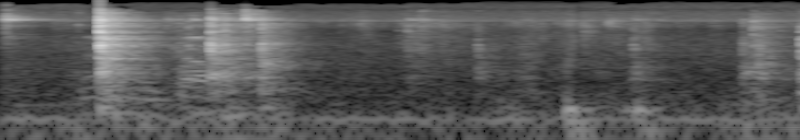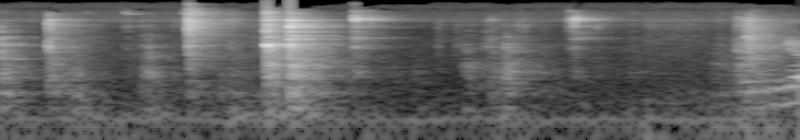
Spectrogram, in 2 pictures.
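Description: Metal tools and a metal equipment stand being handled: irregular metallic clanks and rattles, the loudest cluster about five seconds in. No powered machine is running.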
